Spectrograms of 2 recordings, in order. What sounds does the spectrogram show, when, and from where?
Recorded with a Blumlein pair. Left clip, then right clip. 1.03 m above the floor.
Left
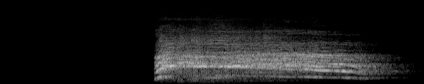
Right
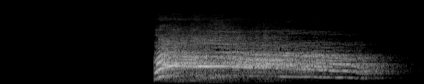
1.5 s a scream: 30° right, 1.0 m; by 3.7 s 35° left, 1.4 m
